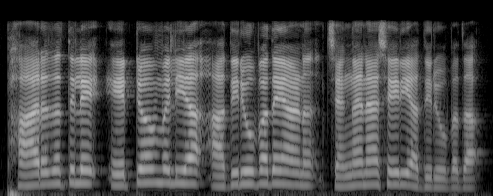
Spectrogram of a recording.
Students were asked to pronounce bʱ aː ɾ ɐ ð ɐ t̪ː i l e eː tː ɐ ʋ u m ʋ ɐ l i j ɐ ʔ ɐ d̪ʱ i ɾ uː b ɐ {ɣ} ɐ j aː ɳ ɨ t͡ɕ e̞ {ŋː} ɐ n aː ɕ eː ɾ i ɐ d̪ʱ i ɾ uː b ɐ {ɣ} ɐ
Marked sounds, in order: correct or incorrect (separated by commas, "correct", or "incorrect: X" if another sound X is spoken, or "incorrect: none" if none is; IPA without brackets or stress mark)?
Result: incorrect: ð, correct, incorrect: ð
